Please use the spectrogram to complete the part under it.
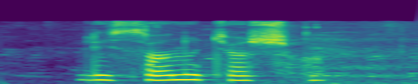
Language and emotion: Russian, neutral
